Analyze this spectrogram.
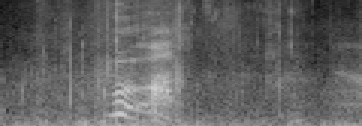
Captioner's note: grunts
